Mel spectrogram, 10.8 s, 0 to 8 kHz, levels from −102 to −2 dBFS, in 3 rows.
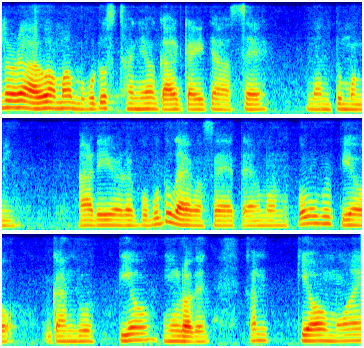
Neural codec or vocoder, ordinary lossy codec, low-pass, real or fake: codec, 24 kHz, 0.9 kbps, WavTokenizer, medium speech release version 1; Opus, 16 kbps; 7.2 kHz; fake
